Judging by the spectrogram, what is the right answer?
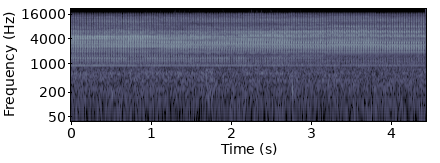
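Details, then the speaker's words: Rotary engine on M4 standalone engine management, in the injector test menu with primary injector number one set to run: a sharp, very even ticking at about four clicks per second over near silence. The injector is cycling normally. "set to run number one primary first you can hear it's cycling that's a good sign"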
